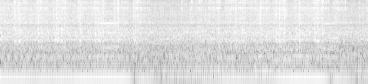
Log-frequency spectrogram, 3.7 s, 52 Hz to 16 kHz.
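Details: R32 Nissan Skyline with SR20DET swap, after timing was checked and set: smooth, steady idle with only a gentle rise and fall, no knocks or misses; the engine is running healthy.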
